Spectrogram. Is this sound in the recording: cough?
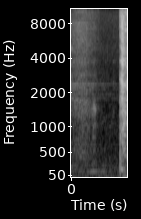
yes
